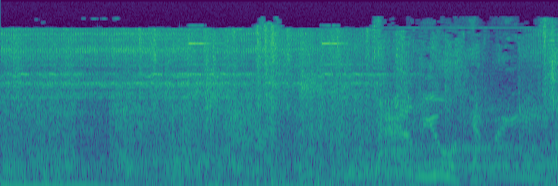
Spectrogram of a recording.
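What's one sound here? A zombie growls and groans up close.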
